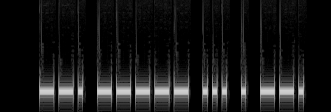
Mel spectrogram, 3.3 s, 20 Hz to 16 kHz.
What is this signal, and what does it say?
Morse code, heard as a keyed tone, about 25 wpm, 700 Hz. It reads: G0SEG
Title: DXCC-100 Call Signs - 5 Characters - Repeated 3x - 25wpm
